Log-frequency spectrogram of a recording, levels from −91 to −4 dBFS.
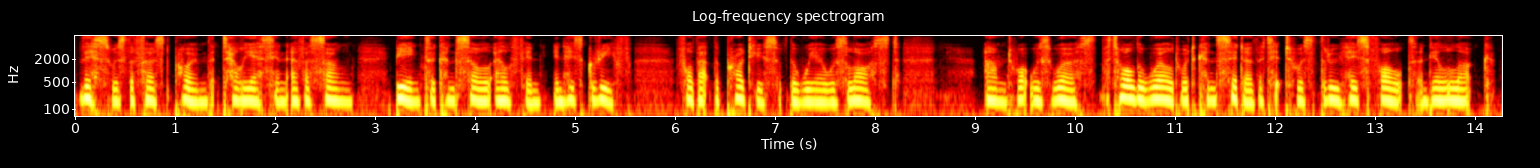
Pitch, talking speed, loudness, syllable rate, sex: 170 Hz, 185 wpm, -19 LUFS, 4.4 syllables/s, female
